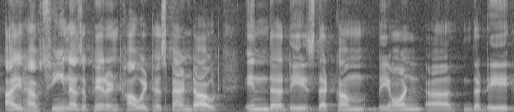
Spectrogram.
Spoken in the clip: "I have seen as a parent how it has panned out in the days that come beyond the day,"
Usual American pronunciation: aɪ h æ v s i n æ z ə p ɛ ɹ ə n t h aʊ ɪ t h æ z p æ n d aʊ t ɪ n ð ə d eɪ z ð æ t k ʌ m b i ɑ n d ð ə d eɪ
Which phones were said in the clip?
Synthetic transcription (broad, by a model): aɪ h æ v s i n æ z ə p ɛ ɹ ə n t h aʊ ɪ t h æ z p æ n d aʊ t ɪ n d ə d eɪ z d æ t k ʌ m b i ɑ n d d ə d eɪ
